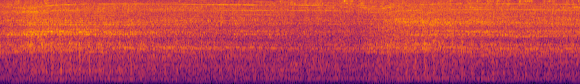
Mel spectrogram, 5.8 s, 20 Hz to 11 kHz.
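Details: Mitsubishi Diamante 6G73 V6 at idle: a steady, fairly quick knock runs under a hissy idle, caused by a worn crankshaft bearing shell. A whistle is attributed to the belt; the valves were also suspected.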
